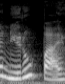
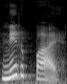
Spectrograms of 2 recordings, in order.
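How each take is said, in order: First: निरुपाय with u after r; three beats, ru inside निरुपाय; correct form निरुपाय. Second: निरपाय with no vowel after r; the mistaken nir-paay in निरपाय; wrong form निरपाय. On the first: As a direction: say निरुपाय as ni-ru-paay. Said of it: "निरुपाय होता है". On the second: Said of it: "निरपाय नहीं होता". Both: Shown as a demonstration.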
